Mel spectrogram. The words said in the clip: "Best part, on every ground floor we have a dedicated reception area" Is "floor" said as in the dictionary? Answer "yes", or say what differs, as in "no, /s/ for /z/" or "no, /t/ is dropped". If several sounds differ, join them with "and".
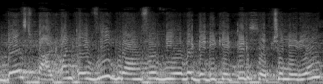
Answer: no, /l/ is dropped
